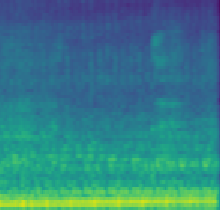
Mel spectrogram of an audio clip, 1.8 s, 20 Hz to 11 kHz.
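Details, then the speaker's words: 1980 Plymouth Volare slant six, sat for years, now running: a low, smooth, even idle with a steady rumble and no knocks or misses; normal idle. "it just runs. It purr. Listen to that leaning tower of power."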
